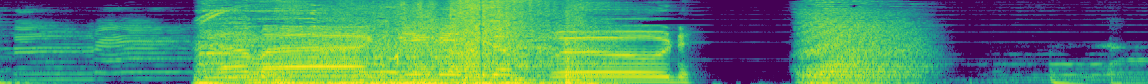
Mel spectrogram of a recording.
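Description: Video game battle effects clash and thump.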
